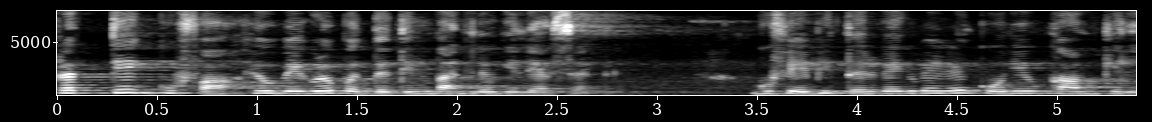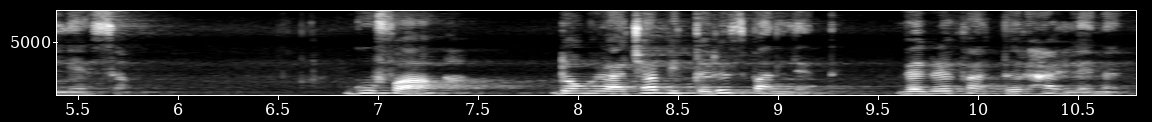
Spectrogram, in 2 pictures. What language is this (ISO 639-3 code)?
kok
